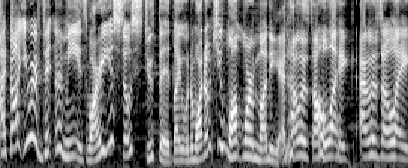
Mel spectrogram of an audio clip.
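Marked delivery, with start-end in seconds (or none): 0.0-3.7 blunt, matter-of-fact delivery. Retelling what her mom said on the phone word for word: imitating her mom. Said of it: "my mom straight up goes, word for word".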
